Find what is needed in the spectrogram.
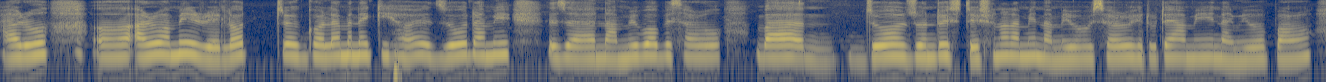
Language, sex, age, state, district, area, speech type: Assamese, female, 18-30, Assam, Sivasagar, rural, spontaneous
